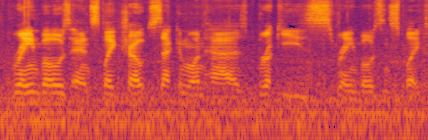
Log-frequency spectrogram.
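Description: A man speaks with music in the background. The sound is dry with no echo. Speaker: fishing vlogger. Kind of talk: casual vlog chat. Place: car.

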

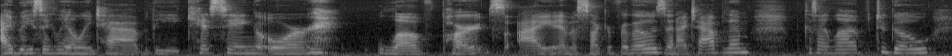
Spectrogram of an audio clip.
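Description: A woman speaks at a moderate pace in a bright, sharp tone with vocal fry. There is light background noise. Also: fairly even intonation. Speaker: book vlogger. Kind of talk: casual vlog chat. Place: home room. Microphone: camera far.

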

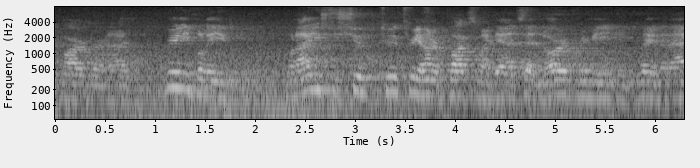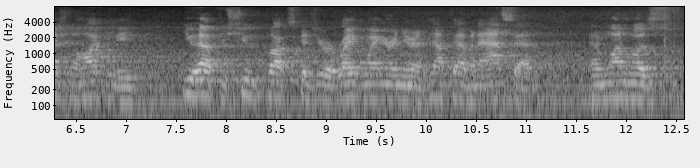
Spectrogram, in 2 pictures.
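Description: A man at a moderate pace with fairly even intonation, with audible room echo and noticeable background noise. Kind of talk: presentation to a small audience. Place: hall. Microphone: camera far.

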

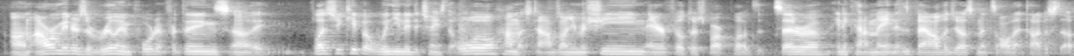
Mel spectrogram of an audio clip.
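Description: A man speaks at a fairly quick pace with ordinary pitch variation. He leaves hardly any pauses. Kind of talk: tutorial. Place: garage. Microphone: phone near.

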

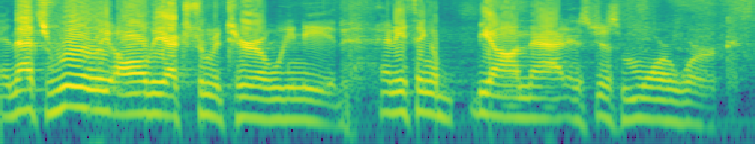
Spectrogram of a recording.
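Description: Moderate-paced speech from a man. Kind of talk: tutorial. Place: workshop.

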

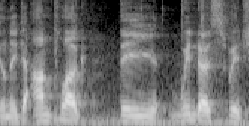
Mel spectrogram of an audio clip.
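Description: Someone with an Australian accent talks at a moderate pace over light background noise. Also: man. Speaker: car audio installer. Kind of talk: DIY tutorial talk to camera. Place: workshop. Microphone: phone near.

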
